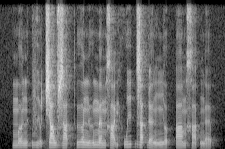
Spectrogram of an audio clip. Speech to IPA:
mə˧n | vḭ˧˨ə̯t͡ɕa˧w za˨˩t̚ʔɨ˧ə̯ nɨ˨˦mɛ˧m xa̰ː˧˨j hwi˦˥k̚za˦˥t̚ɗɛ˨˩ŋɲəː˨˩p̚ ʔa˨˦mxa˨˩k̚ ŋɛ˨˩p̚

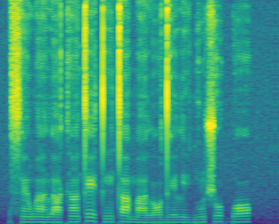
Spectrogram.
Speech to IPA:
sɛ̃˨wã˨la˨kã˨˦ te˦˨ tĩ˨˦ta˦˨ma˨ lɔ˨˦de˧ li˨ɡũ˧ ʃo˦ɡ͡bɔ˦

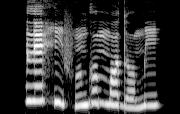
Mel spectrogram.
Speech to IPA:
lɛ˦hi˦˨ fũ˨˦ɡo˦ mɔ˦do˧mi˦

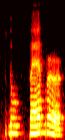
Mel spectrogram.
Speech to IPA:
ɗupːɛbə˞

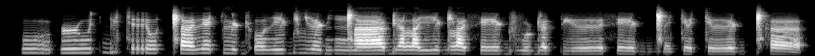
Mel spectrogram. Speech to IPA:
u | ɹutbʲɐt roǁɐðɛt lʲɐɖʔoðiɖʎɘːɖ ŋ͡ǁaːɖi lˠiːɖlˠɘ θeːɖvuɖɐ pʲɘːθeːɖ ɡ͡ǁɛtɘtɘːɖǁʰɐː

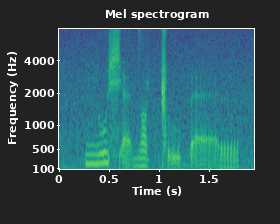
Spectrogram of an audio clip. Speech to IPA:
ɲuɕæ̰dɒ ǁṵ ɓæ̰r

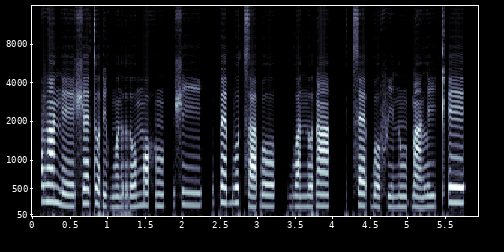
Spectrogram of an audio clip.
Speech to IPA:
vã˦ŋeː˨ ʃɛ˦tʊ˦˨ɗi˨ ɡʷã˨ro˨˦mɔ˦hũ˦ | ʃiː˦ | pɛ˦bo˦ t͡sa˨ɓo˦ | ɡʷa˨nʊ˨ɗã˦ | t͡sɛ˨ ɓo˨fi˨nũ˨ɓã˨ li˨ kʼeː˦

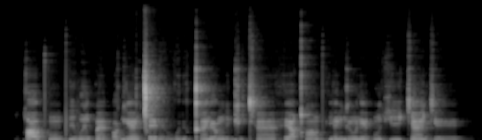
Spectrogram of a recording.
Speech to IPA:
qɒː˥ pʼũː˨pʼi˦vĩ˦ pæ̃˨ ʔɒ˨ɡʲæ̃ː˦ ǀe˥ɾæ̤˩vo̤˥ ɾʲo̤˩ kʼæ̃˥ɾʲɒː˥ŋi˩ɡʲæ̤˦ cʰæ̃ː˨ heː˥qʼõː˦pʰjẽ˦ ɡʲũː˦ɾʲæ̃˩ʔũ˦ çiː˦cæ̃ː˦ceː˩

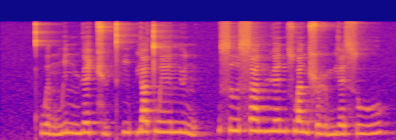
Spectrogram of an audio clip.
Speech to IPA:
kʰwə̰˨˩nmi˥˩nmɥɛ˥ t͡ɕy̰˨˩t̪ʰi˥˩ pjä˥ t̪we˥ɪ̯n̪y˥˩n | sɹ̩˥sa˥nn̪ɥɛ˥n swa˥˩nʂɻ̩˨˩mjɛ˧˥ su˧˥

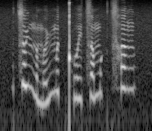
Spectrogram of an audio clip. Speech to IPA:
t͡sɵ˥ɥn̪ɐ˨˩mɵ˨˥ɥ mɵ˧t̚kʷʰe˨jt͡sɐ˨˧m ʊ˨˥k̚t͡sʰɐ˥ŋ

